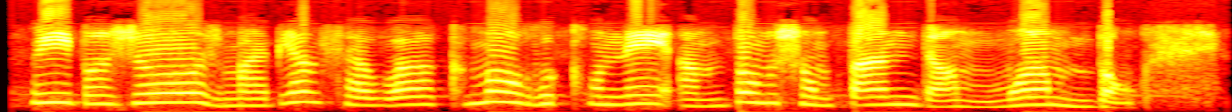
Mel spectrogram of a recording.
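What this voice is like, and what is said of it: Pleasant regional accent. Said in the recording (French): “Il y a un bel accent, déjà.”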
